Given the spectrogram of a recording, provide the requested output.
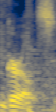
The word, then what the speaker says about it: Grrls: On top of his odd singing career, Johnny leads a little gang known as the Geisha Girls. That's spelled Grrls, like girls.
